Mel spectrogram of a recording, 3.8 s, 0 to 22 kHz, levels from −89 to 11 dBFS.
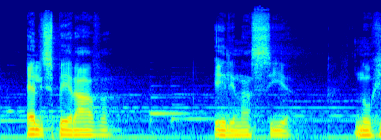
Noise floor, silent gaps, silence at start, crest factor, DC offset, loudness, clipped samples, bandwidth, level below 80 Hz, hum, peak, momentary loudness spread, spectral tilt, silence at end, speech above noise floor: -47 dBFS; none; 0 s; 20 dB; under 0.1%; -25 LUFS; under 0.1%; 16.5 kHz; -46 dBFS; none; -6 dBFS; 18 LU; -6.5 dB/octave; 0 s; 24 dB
